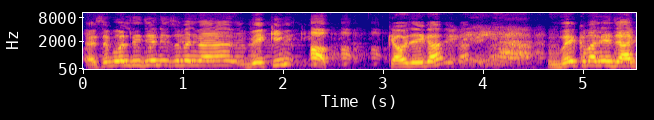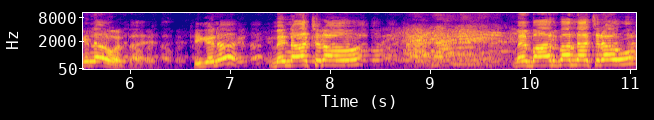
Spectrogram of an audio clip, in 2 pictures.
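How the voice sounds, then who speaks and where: High-voiced teacher drilling a class. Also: male voice, animated, measured pace, pauses often, lo-fi sound, crowd noise. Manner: drills phrases aloud, asks class often. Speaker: English teacher. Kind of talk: classroom lesson.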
